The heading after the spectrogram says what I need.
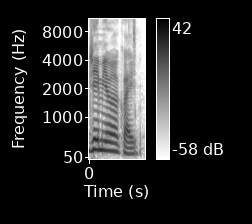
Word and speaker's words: Jamiroquai: Parce que ça se dit Jamiroquai. Ouais, je m'en Mais doutais, mais j'aime bien prononcer les choses à la française. À la française. Sachant qu'ils ne sont pas français, donc c'est bien Jamiroquai.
